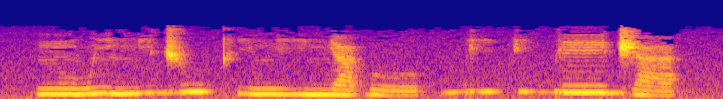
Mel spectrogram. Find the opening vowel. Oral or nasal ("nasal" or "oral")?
nasal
